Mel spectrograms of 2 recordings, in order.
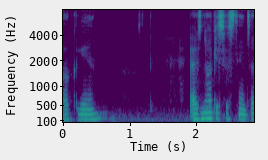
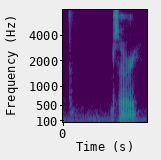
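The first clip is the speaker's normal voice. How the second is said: soft, slow, breathy whispered apology; hushed apology; 6 dB quieter, much slower than usual. Acted. Teacher whispering a slow sorry to Karma. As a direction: whisper the sorry slowly, barely voiced.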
